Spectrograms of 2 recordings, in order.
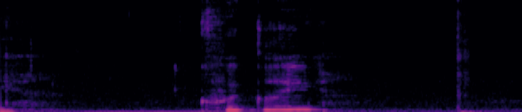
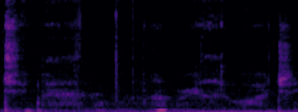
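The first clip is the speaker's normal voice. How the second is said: hushed aside, fading almost to nothing; whispering; 21 dB quieter than usual. Real, not acted. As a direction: let it sink into a near-silent whisper. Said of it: "why am I whispering?".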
